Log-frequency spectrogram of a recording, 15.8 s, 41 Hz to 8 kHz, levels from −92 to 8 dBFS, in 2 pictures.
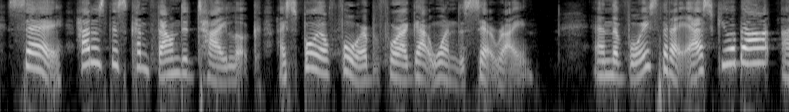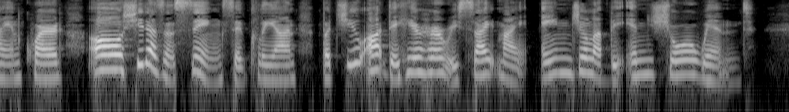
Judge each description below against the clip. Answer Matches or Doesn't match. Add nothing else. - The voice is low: Doesn't match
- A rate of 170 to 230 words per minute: Matches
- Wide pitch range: Matches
